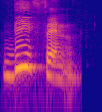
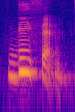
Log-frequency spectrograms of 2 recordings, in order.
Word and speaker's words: dicen: Dicen. Hier haben wir jetzt ein Wort, das auf N endet. Und auch hier wird die vorletzte Silbe betont und wir haben keinen Akzent. Dicen.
